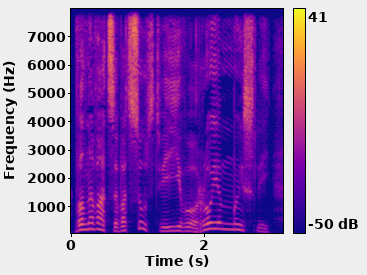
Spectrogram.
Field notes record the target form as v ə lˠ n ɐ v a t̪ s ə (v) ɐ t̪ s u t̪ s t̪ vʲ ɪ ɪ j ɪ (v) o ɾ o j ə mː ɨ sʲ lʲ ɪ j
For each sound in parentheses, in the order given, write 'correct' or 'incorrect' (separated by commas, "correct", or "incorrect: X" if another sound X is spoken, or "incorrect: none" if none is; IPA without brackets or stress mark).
correct, correct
